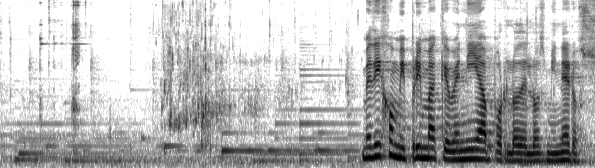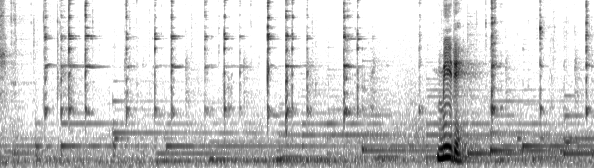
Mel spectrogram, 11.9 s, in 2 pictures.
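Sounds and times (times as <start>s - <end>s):
cups and glassware clinking while serving coffee: 0.0s - 3.6s, 6.0s - 11.8s
soft pouring trickle of liquid: 1.5s - 3.4s, 6.3s - 11.8s
speech: 3.6s - 6.1s, 10.3s - 10.7s.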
